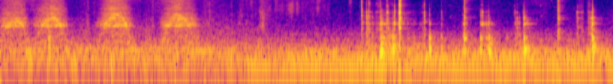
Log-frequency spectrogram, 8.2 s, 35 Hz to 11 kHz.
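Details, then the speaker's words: 2003–2008 Toyota Matrix rear drum brake after wheel bearing and hub replacement and shoe adjustment, drum turned by hand: spins freely with a soft, even rubbing swish; light shoe drag, correctly adjusted. "Now, you can tell that I still spin freely. I do have a slight amount of drag here. That's exactly what I'm looking for."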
